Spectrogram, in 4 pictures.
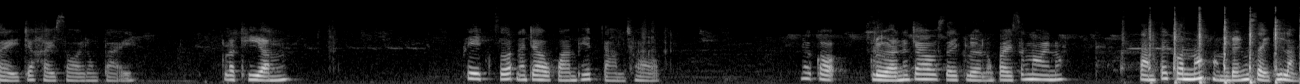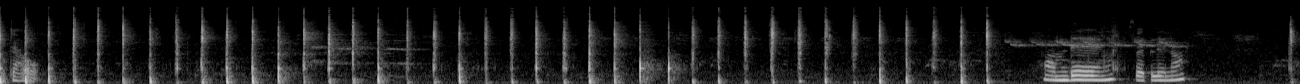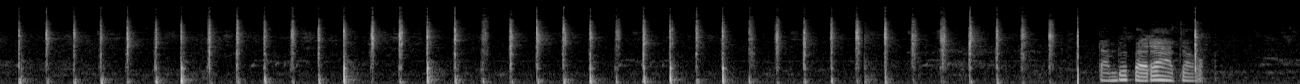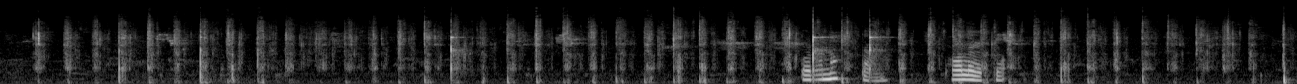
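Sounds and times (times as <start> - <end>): pestle pounding in stone mortar: 11.2 - 23.2, 25.9 - 36.8, 39.3 - 51.9.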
